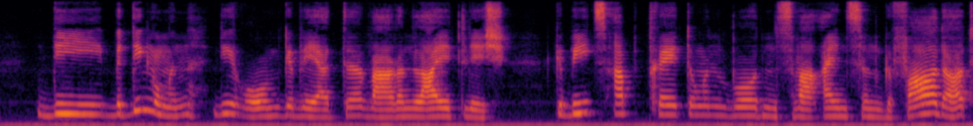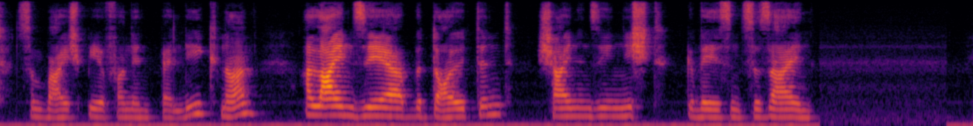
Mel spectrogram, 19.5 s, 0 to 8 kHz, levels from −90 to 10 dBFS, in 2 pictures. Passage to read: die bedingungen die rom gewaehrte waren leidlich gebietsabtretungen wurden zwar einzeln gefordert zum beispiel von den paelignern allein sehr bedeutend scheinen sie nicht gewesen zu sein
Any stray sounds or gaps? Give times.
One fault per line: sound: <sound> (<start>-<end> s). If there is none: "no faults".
no faults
